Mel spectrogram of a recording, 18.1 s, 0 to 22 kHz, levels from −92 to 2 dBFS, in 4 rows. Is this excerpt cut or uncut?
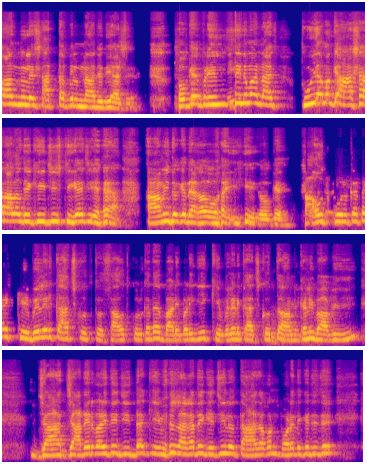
cut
